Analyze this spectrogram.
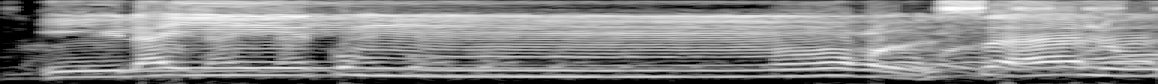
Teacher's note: میم ساکن کے بعد میم آئے تو میم کو میم سے ملا کر گنہ کے ساتھ اخفاء گنہ کے ساتھ پڑھا جائے گا۔ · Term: ادغام شفوی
